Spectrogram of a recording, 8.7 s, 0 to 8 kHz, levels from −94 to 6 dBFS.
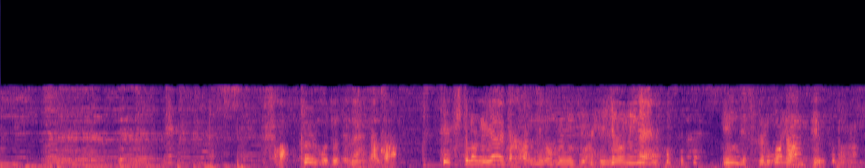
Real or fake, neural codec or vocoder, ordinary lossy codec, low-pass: fake; codec, 32 kHz, 1.9 kbps, SNAC; AAC, 16 kbps; 7.2 kHz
